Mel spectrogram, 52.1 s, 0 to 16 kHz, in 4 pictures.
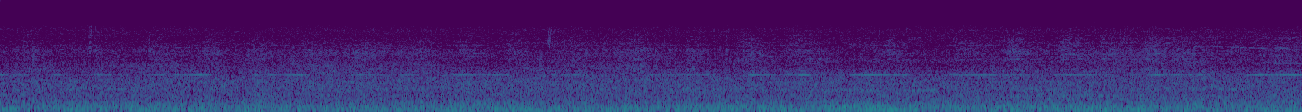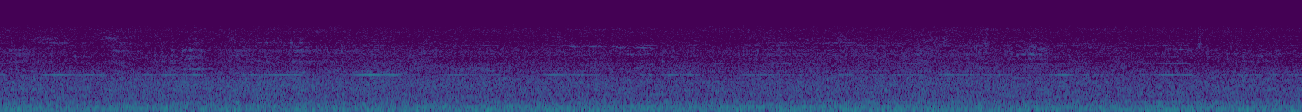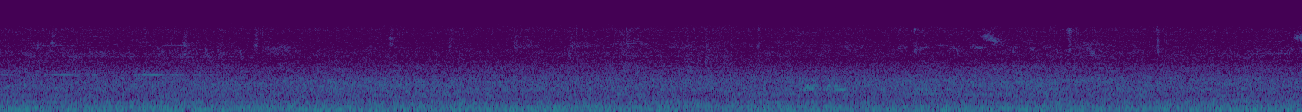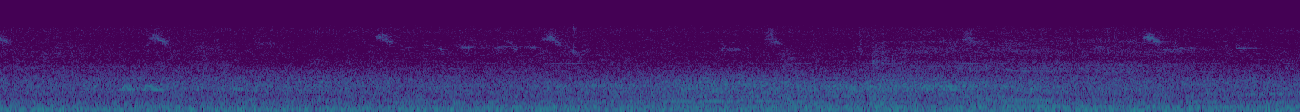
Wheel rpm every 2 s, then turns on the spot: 0, 0, 0, 0, 0, 0, 0, 0, 0, 0, 0, 0, 0, 0, 0, 0, 0, 0, 0, 0, 0, 0, 0, 0, 0, 0.
none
